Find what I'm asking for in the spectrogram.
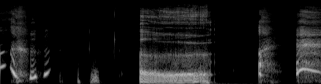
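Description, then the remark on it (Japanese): A single loud, drawn-out burp, rumbling for under a second, set between short breathy vocal sounds and brief murmurs before and after. “私はリスナーの皆さんがたくさんゲップを聞いてオナニーできるように最初から全力でゲップするだけです。”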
